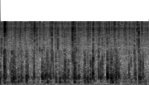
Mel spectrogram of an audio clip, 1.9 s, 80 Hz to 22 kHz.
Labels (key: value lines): label: biophony, sea urchins (Echinidae)
recorder: SoundTrap 600 or HydroMoth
